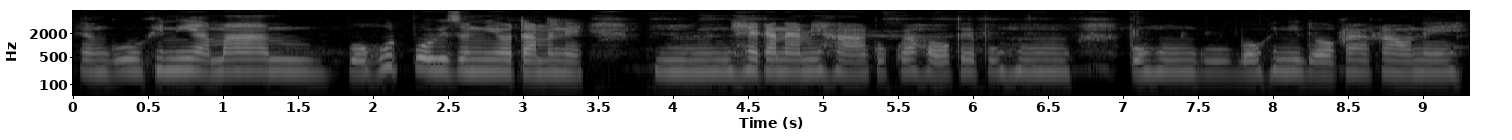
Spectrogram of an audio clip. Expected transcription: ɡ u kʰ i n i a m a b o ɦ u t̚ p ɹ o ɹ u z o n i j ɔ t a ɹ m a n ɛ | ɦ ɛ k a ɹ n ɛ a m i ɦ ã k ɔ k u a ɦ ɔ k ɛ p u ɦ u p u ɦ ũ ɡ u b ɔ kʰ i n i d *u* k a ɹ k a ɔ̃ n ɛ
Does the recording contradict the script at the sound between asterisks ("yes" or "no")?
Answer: yes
